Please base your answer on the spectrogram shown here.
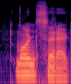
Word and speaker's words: Montserrat: Montserrat, sorry, I was pronouncing it wrong.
